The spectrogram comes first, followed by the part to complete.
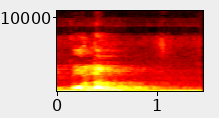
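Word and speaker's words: column: तो इसमें कॉलम इसी तरह से एच वाई एम एन अब इसको हिमन नहीं बोला जाएगा।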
